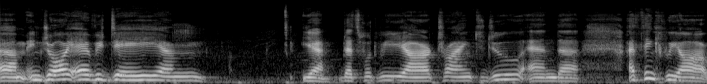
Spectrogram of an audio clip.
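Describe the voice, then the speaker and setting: Fairly slow, fairly low speech from a woman, with ordinary pitch variation. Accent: German. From Austria. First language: German. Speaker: traveller. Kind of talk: casual chat. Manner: halting.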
